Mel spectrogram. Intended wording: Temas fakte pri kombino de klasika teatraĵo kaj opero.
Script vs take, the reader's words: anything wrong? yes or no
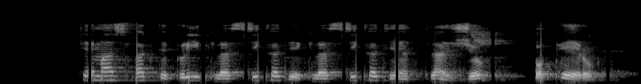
yes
